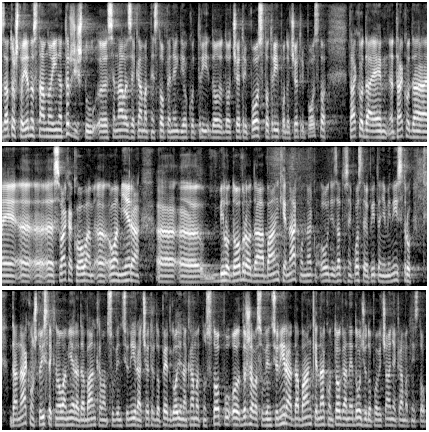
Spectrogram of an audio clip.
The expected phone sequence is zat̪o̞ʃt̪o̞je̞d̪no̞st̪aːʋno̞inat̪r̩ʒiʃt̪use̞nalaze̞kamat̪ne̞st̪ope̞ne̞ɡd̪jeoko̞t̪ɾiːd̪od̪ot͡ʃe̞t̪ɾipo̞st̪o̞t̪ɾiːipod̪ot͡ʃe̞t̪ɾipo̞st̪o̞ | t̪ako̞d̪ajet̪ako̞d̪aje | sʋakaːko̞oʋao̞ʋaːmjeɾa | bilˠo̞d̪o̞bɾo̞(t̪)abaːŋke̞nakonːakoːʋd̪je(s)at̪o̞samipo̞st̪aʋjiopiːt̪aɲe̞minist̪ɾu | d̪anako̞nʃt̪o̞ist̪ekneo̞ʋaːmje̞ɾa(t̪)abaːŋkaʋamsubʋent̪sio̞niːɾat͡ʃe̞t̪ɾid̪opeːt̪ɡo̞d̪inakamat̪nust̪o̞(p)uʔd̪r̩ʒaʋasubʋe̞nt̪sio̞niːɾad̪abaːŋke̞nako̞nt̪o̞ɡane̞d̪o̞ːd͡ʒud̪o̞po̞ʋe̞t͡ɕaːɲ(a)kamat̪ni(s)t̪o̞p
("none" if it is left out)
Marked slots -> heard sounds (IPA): d̪, z, d̪, p, a, s

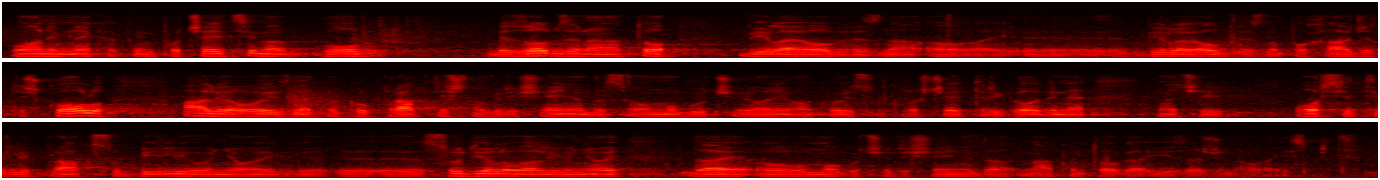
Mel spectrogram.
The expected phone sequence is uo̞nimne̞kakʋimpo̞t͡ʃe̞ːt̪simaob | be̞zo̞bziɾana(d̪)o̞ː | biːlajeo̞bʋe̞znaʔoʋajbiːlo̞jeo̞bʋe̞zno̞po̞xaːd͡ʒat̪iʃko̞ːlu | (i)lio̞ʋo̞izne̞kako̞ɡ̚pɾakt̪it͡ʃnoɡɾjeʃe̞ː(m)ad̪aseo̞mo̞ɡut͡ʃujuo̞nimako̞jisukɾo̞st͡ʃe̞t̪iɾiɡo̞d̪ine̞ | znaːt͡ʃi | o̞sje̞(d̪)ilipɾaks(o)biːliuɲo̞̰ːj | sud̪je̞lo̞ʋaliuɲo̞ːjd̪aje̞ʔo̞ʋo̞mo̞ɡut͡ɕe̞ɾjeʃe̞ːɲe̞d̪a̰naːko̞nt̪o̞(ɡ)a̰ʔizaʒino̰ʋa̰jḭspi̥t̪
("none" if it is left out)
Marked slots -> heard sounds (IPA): t̪, a, ɲ, t̪, u, ɡ

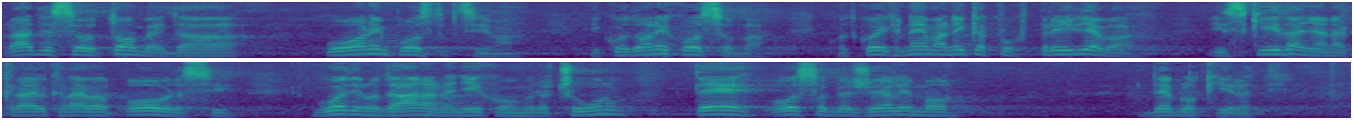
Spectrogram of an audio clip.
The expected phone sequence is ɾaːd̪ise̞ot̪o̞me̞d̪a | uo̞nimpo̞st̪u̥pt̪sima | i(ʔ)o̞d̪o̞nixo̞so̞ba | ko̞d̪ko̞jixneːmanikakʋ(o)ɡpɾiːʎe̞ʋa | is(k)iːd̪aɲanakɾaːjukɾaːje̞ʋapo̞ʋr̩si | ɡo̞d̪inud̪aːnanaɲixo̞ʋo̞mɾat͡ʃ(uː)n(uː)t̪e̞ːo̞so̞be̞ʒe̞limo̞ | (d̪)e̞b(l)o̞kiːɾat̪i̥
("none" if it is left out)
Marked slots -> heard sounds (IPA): k, o, k, uː, u, d̪, l

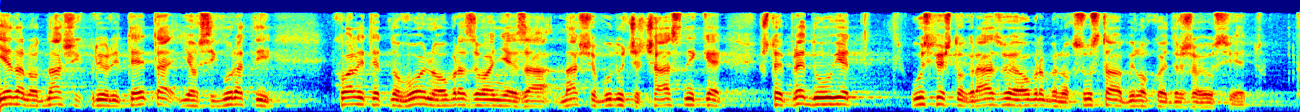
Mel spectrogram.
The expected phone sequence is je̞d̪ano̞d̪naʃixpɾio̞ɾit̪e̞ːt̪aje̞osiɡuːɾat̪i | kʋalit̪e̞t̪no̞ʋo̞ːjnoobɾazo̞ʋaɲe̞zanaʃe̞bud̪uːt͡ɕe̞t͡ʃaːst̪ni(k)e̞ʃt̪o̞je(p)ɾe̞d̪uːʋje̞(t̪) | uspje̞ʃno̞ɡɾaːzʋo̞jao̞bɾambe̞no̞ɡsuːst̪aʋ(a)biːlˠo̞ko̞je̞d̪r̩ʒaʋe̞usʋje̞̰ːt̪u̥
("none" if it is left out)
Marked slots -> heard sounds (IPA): k, p, t̪, a

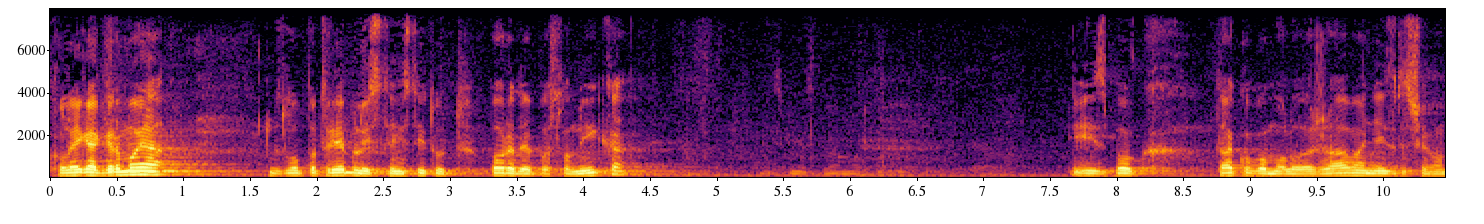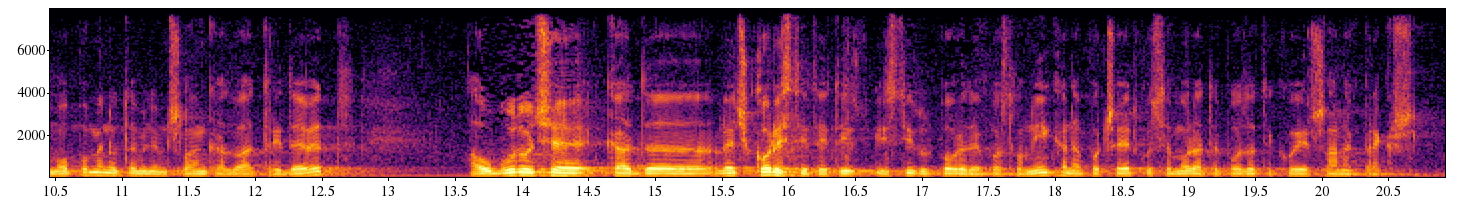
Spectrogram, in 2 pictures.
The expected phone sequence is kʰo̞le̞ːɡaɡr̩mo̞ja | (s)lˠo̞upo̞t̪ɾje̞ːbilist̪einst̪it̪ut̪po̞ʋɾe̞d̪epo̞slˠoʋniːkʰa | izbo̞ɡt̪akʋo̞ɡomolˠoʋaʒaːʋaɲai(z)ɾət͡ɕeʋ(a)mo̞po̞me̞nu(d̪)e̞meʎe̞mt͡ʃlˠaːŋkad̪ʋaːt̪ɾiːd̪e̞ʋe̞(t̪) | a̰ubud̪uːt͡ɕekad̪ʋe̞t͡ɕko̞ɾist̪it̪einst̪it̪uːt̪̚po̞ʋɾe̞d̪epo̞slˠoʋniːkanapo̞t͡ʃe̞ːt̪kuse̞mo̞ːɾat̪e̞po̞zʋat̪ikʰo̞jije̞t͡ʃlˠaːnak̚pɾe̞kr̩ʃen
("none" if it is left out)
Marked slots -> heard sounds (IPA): z, z, a, t̪, t̪

